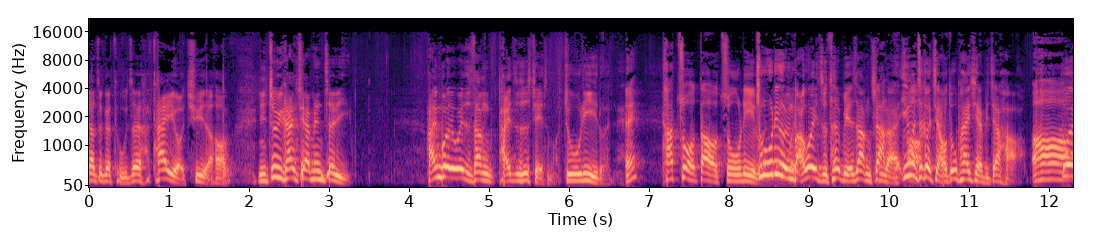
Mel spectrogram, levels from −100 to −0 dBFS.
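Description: Overlapping chunks at 2.66, 6.67 and 10.68 s: every 4 s, each chunk restarts 12 ms early, replaying that sliver and producing a brief click-like stutter.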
